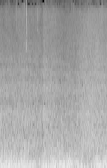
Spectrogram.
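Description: Ocean waves wash onto the shore in a loud, continuous roar, with a heavy low rumble and buffeting wind. No one speaks.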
